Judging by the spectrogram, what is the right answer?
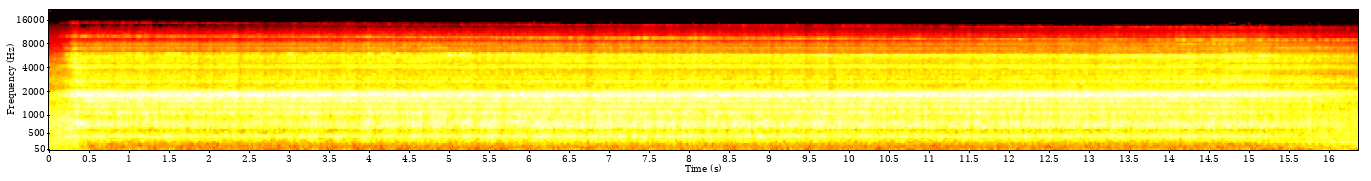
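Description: Metal lathe boring the inside of a bronze sleeve blank: a steady cutting noise with a high, steady tone on top. It starts suddenly just after the start and fades out near the end.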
